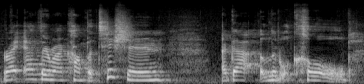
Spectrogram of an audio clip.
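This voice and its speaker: A woman's voice: mid-range voice, normal speed, fairly bright tone. Chatty congested woman in an echoey room. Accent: Southern US. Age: 30s. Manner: chatty, upbeat, repeats words for emphasis. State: congested from a head cold. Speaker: beauty vlogger. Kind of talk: casual makeup tutorial chat. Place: bedroom vanity room, indoors. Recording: echoey room, faint music.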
